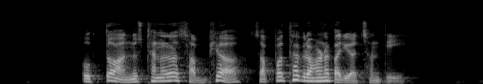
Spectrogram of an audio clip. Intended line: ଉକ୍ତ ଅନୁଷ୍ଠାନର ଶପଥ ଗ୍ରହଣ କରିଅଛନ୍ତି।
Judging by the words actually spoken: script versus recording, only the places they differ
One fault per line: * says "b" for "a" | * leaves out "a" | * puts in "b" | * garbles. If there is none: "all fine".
* puts in "ସଭ୍ୟ"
